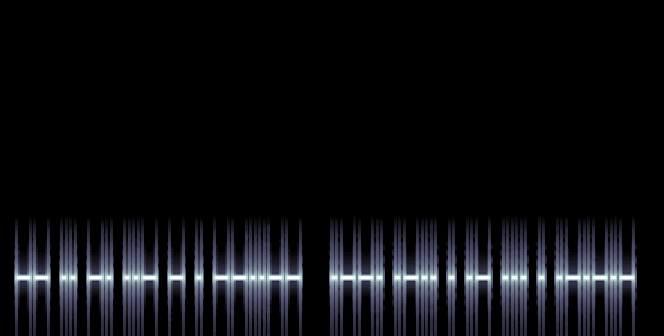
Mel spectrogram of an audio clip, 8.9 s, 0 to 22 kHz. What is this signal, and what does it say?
Morse code, heard as a keyed tone, about 19 wpm, 700 Hz. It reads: MINUTE, PLEASE.
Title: Sentences from Top 1500 Words 20wpm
